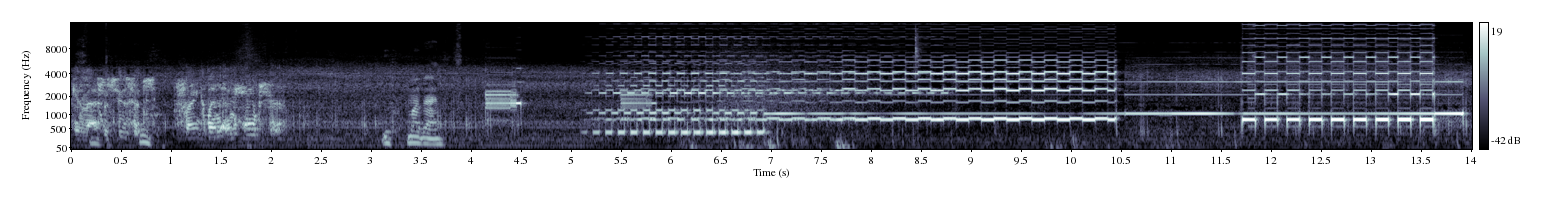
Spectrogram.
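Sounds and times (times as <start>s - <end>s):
steady high alarm tone: 4.1s - 14.0s
warbling electronic beeps: 5.1s - 12.2s.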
